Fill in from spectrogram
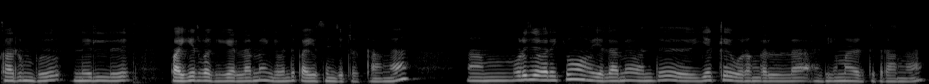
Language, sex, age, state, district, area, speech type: Tamil, female, 45-60, Tamil Nadu, Tiruppur, urban, spontaneous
